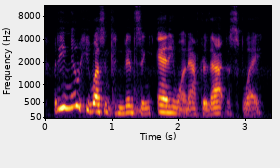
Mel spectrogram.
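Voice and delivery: ordinary delivery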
